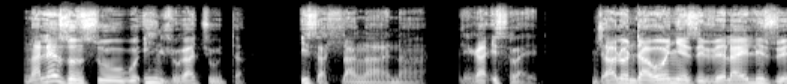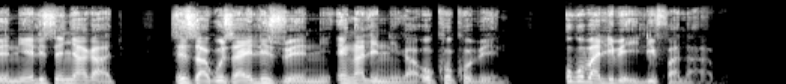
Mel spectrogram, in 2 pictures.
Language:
North Ndebele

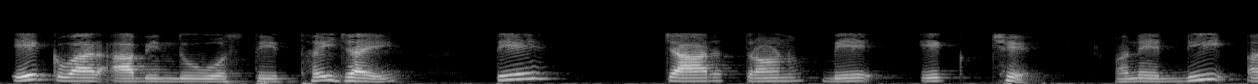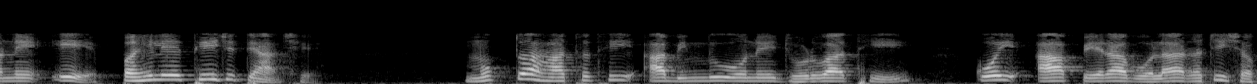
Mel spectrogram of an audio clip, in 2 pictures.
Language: Gujarati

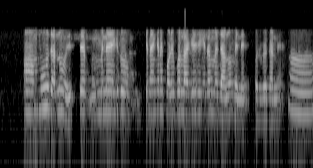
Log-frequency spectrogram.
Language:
Assamese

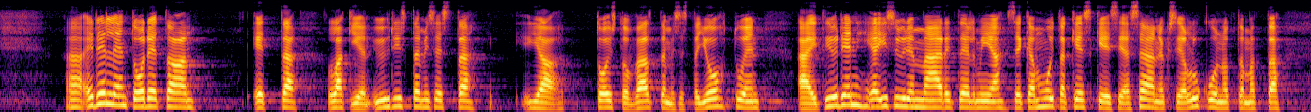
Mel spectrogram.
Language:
Finnish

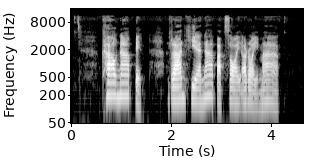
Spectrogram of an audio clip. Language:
Thai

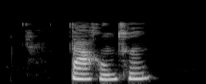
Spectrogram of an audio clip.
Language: Chinese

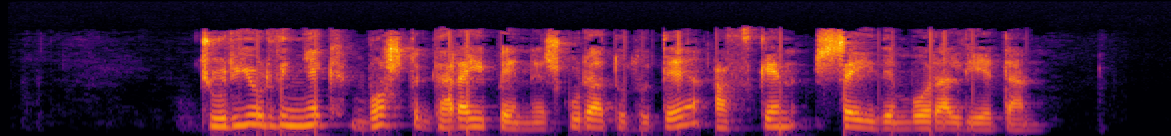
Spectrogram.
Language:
Basque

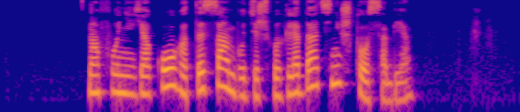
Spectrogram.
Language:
Belarusian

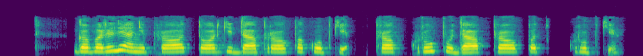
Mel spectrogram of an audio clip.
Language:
Russian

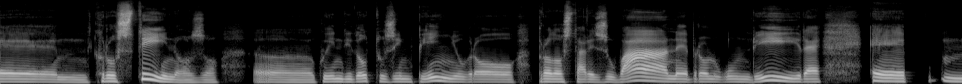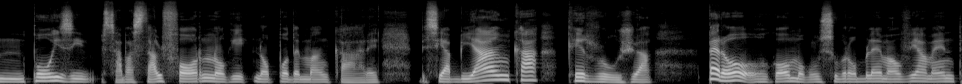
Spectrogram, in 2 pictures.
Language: Sardinian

